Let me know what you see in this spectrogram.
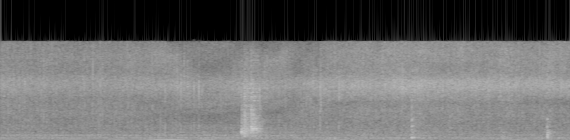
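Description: Mixed vegetables sautéing in a little oil in a nonstick kadai: a steady gentle sizzle as masala is added and the pan is stirred. One short louder noise about two and a half seconds in.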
